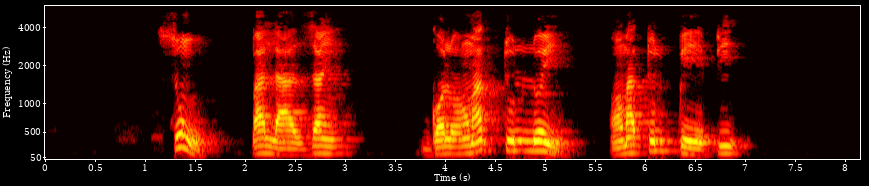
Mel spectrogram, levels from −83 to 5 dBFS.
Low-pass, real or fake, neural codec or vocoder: 5.4 kHz; real; none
